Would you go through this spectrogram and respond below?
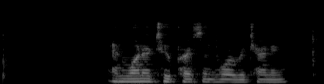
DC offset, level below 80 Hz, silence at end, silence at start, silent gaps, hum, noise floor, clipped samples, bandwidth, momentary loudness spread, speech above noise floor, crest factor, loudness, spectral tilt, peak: under 0.1%; -82 dBFS; 0.1 s; 0 s; none; none; under -90 dBFS; under 0.1%; 8 kHz; 10 LU; over 48 dB; 20 dB; -43 LUFS; -4.5 dB/octave; -26 dBFS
